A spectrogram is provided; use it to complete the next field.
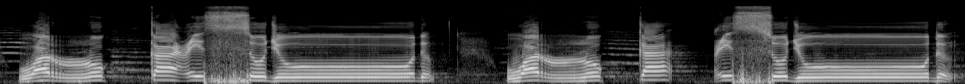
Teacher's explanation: یہ قلقلہ ہو جائے گا د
